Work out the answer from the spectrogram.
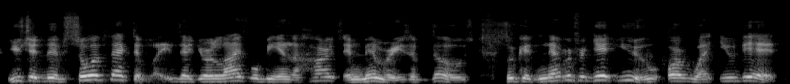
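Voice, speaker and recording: A man reads in the manner of a preacher sharing a devotional. His voice sits at an average pitch, and he delivers scripture and reflection deliberately, giving phrases measured weight. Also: darkish tone. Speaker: reverend reading a devotional. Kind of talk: devotional reading, sermon-like.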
